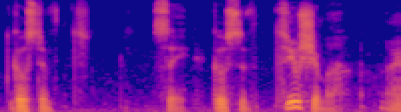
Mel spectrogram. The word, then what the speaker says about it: Tsushima: time or ghosts of sushima ghost of see ghosts of tsushima all right something like that Japanese pronunciation on it you got to pronounce the T I don't think ghost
